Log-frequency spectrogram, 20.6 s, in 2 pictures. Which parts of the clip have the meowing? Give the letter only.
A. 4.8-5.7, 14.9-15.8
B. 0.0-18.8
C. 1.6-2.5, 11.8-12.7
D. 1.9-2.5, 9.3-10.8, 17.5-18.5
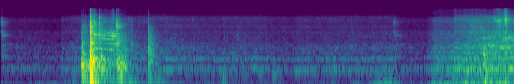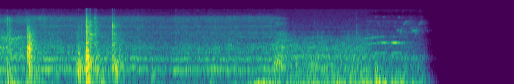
D.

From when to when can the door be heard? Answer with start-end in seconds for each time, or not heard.
1.6-2.5, 11.8-12.7.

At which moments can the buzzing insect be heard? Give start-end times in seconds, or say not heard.
0.0-18.8.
